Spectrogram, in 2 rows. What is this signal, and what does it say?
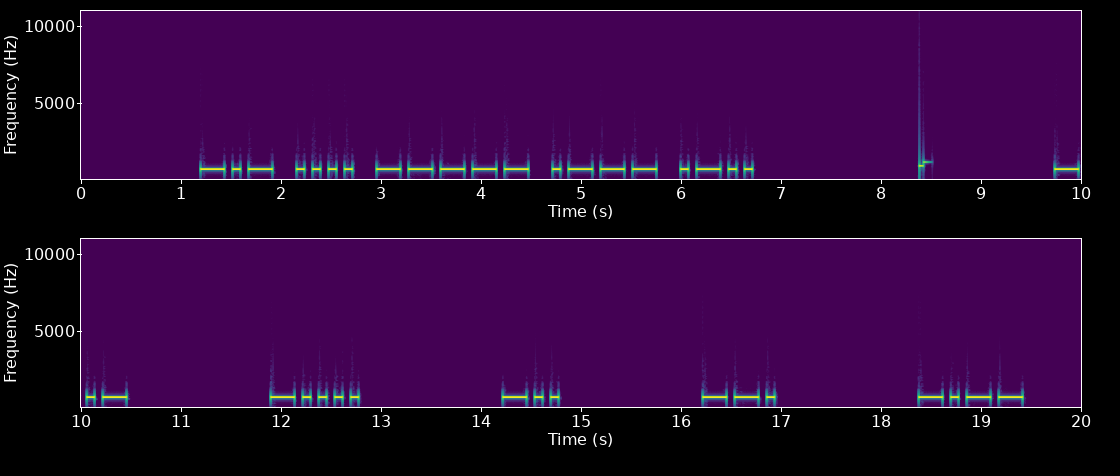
Morse code, heard as a keyed tone, about 15 wpm, spaced as for 8 wpm, 700 Hz. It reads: KH0JL K6DGY
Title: USA Call Signs - 5 Characters - 6x Character Spacing - 15wpm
